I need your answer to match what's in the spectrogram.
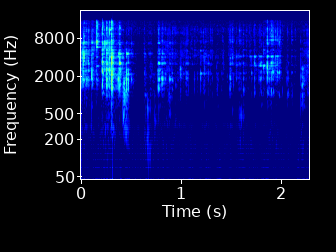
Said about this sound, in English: I lost my train of thought. Let me take a little sip of my coffee.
